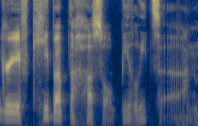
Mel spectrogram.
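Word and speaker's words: Bjelica: Bielitsa. – Bielitsa. When you actually write it, it's like, whoa, I can't believe that it's pronounced that way. Bielitsa.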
